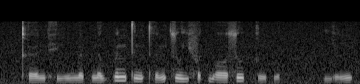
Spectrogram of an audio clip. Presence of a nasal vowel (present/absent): absent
